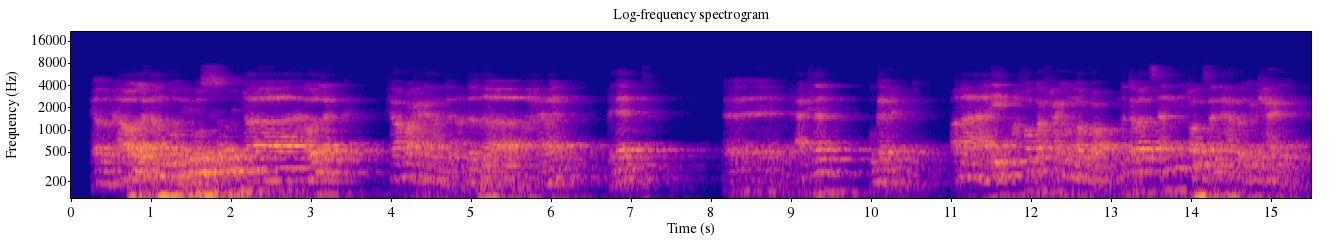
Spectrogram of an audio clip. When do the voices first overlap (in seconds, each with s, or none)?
0.7 s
